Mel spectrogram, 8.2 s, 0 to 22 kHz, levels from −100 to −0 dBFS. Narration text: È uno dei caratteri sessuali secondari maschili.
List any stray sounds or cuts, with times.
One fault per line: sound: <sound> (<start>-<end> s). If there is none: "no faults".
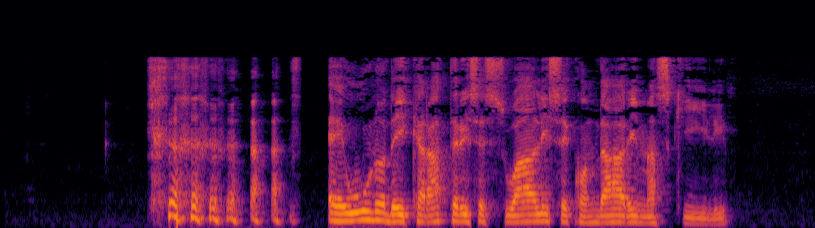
sound: laugh (1.5-3.0 s)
